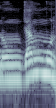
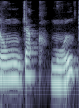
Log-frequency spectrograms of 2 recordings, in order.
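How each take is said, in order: First: The middle syllable ends in an ng sound. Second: The middle syllable ends in a k sound. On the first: The speaker calls it right. "নং জাং মূল হবে" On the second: The speaker calls it wrong. "এটা আসলে নং জাক মূল হবে না"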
